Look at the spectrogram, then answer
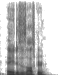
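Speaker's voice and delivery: unenthusiastic, flat delivery. Explaining phone manner, showing how a greeting sounds without a smile: uninterested phone greeting. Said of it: "You just seem so uninterested".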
